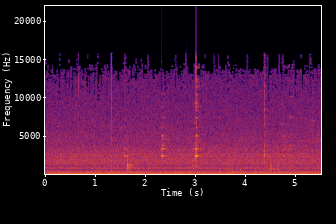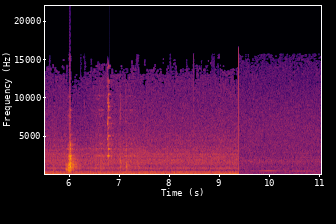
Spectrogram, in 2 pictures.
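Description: A steady machine hum that cuts off abruptly near the end. Over it, a silicone spatula clinks and scrapes against a ceramic plate a few times as fried rice is served onto it, with the sharpest clink about six seconds in.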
